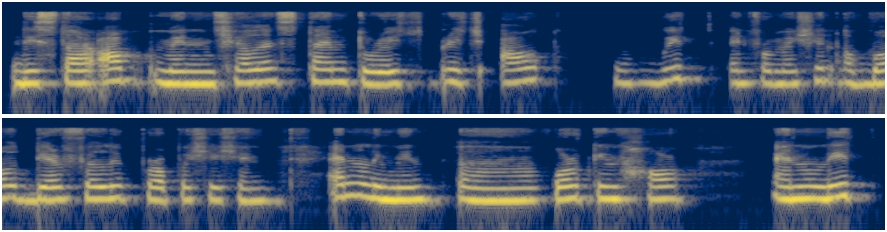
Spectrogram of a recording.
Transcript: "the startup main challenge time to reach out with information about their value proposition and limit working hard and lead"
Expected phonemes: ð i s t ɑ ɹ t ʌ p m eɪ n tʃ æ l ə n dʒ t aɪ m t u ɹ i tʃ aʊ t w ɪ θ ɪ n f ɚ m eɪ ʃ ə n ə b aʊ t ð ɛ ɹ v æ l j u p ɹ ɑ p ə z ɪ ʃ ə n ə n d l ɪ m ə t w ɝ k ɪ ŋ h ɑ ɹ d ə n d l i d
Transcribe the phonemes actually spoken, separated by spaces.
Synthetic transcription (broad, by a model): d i s t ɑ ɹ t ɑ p m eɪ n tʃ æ l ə n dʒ t aɪ m t u ɹ i tʃ aʊ t w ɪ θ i n f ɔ m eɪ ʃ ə n ə b aʊ t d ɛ ɹ f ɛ l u p ɹ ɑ p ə s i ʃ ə n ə n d l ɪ m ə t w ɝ k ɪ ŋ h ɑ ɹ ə n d l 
